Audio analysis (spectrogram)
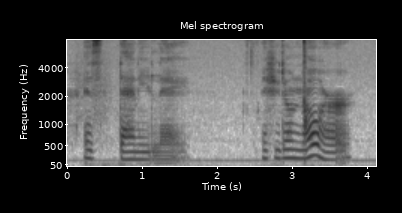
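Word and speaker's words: DaniLeigh: Danny Lei. Her real name is Danny L, but you spell it as D A N I L E I G H.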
